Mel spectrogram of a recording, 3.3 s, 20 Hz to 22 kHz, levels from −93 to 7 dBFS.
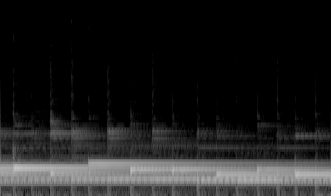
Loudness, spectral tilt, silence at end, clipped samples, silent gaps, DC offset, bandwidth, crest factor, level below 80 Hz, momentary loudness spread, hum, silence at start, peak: -29 LUFS; -10.5 dB/octave; 0 s; under 0.1%; none; under 0.1%; 2.1 kHz; 12 dB; -64 dBFS; 5 LU; none; 0 s; -14 dBFS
